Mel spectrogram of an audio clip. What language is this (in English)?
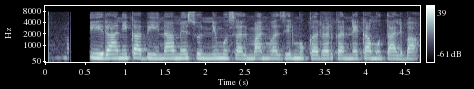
Urdu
